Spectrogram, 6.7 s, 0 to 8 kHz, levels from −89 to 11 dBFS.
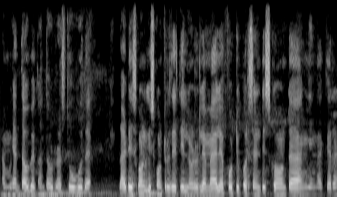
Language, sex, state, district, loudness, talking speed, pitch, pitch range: Kannada, male, Karnataka, Dharwad, -18 LUFS, 175 wpm, 150 Hz, 150-155 Hz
